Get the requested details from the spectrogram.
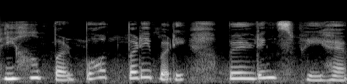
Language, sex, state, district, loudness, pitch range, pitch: Hindi, female, Himachal Pradesh, Shimla, -15 LUFS, 215-300 Hz, 270 Hz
